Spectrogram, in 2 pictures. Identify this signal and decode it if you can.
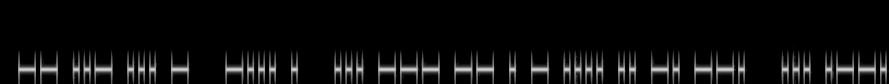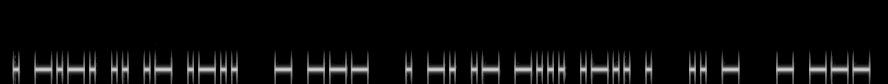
Morse code, heard as a keyed tone, about 22 wpm, 700 Hz. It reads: MUST BE SOMETHING SPECIAL TO ENABLE IT TO
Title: Sentences from Top 1500 Words 22wpm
